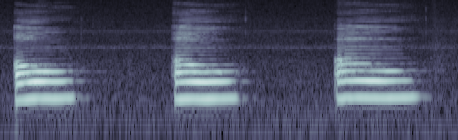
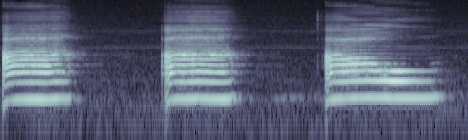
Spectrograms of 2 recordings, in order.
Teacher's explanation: “ou” starts with o, o, “ou”. And “ao” starts with a, a, “au”.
